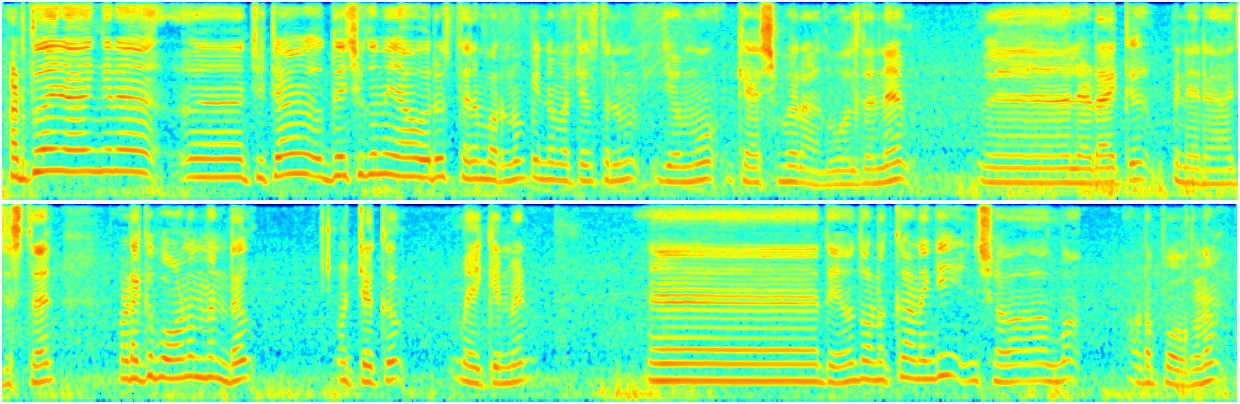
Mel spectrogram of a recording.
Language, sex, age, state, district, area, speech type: Malayalam, male, 18-30, Kerala, Malappuram, rural, spontaneous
